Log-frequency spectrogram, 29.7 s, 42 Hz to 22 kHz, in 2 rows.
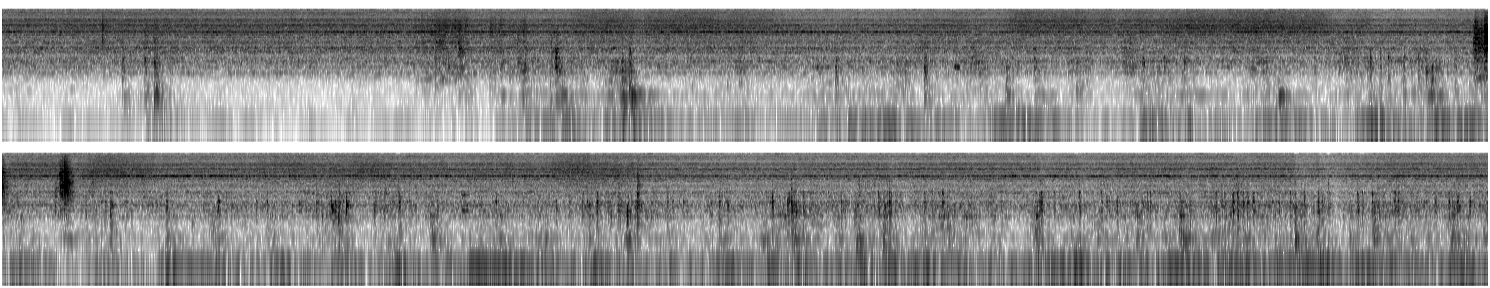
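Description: Cab sounds of the Peckett & Sons steam locomotive Ashington No.5 working a train: a low rumble that builds from about eight seconds in and keeps getting louder, with steam hiss and scattered knocks and clanks.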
